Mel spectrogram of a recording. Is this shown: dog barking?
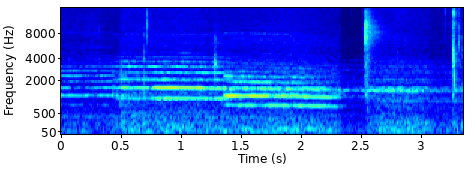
no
